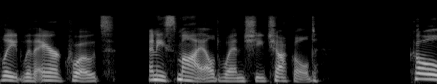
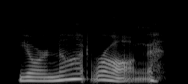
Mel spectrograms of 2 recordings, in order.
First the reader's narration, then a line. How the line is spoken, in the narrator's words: Pharaoh muttered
